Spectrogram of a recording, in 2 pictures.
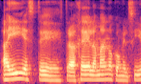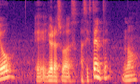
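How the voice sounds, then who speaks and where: A man from Ecuador in his forties, talking through his career in a relaxed interview, with lots of fillers, restarts and tag questions. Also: mid-range voice, unhurried, gravelly. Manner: conversational, many fillers and self-corrections, tag questions. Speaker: guest executive. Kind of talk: interview conversation.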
